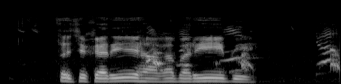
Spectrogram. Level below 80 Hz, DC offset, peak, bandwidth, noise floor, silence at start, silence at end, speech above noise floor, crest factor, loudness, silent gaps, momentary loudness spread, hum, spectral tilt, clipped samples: -78 dBFS; under 0.1%; -8 dBFS; 10 kHz; -67 dBFS; 0.6 s; 0 s; 41 dB; 20 dB; -26 LUFS; none; 10 LU; none; -5.5 dB/octave; under 0.1%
